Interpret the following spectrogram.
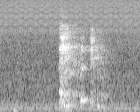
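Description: A single short cough about a second in, over a faint steady hum.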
